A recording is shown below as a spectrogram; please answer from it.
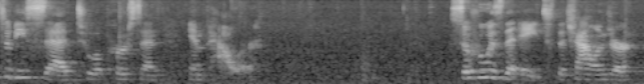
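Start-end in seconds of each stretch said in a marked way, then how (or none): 0.0-2.6 hushed, unvoiced aside; whisper. Real, not acted. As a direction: lean in and whisper it.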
